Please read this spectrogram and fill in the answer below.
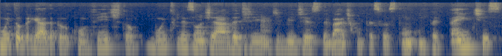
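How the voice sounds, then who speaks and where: A woman's fairly low voice, dark and mellow with vocal fry, moves at a moderate pace with lively intonation. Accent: Brazilian. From Brazil. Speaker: machine learning engineer; panelist. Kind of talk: presentation; panel talk. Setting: video call. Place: home room. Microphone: earbuds.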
